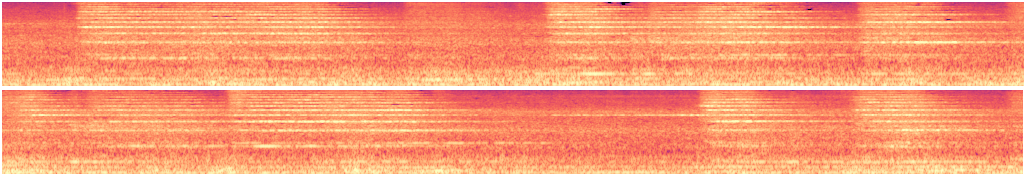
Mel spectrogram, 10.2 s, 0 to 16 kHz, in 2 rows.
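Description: Waterloo & City line 1992-stock tube train pulling out of the platform, its wheels squealing in several stretches of high, steady ringing tones over the low rumble of the moving cars.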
